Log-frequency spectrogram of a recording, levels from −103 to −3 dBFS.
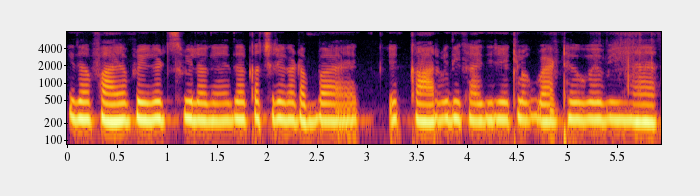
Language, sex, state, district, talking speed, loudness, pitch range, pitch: Hindi, female, Bihar, Patna, 255 wpm, -13 LUFS, 220-235 Hz, 225 Hz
